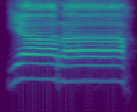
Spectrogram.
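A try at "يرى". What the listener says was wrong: রতে টান হবে, ইয়াটা আরো দ্রুত বলতে হবে। রটা রা হবে না, র।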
